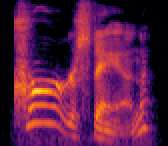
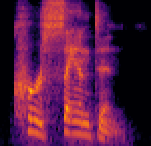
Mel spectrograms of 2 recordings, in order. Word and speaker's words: Kursantan: And then there's this big, burly, but we don't know very much about him at all, Wookiee named Kurrstan, or Kurrstan, or I guess it's not Kurrstan, I'm missing a syllable, it's Kursantan, Kursantan.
